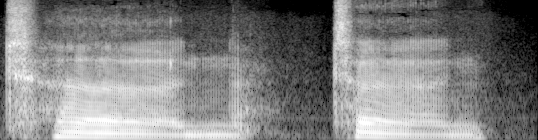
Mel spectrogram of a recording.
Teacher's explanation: it's not really a U sound, it's not really an R, it's its own little sound. Um, and I would say the sound there is sort of an kind of a sound, sort of an, to make it simple, it's a kind of an uh.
